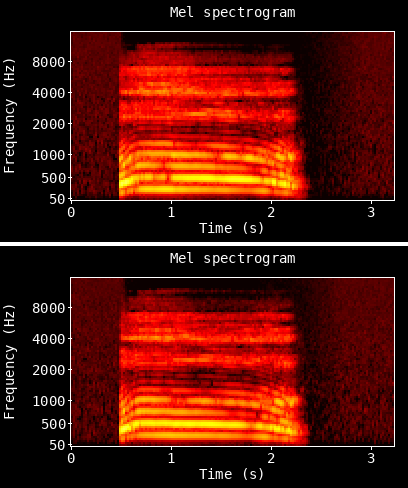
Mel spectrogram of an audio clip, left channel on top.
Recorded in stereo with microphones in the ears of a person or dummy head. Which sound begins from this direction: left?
A shout, at 0.5 s.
